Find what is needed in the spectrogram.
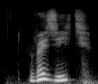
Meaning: to convey, to carry (by vehicle), to deliver, to transport
- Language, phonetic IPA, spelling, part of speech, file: Russian, [vɐˈzʲitʲ], возить, verb, Ru-возить.ogg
